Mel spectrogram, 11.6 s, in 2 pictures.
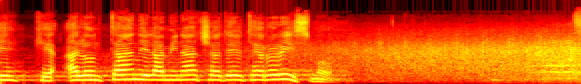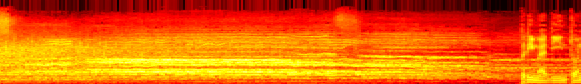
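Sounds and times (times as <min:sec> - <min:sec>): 
speech: 0:00.0 - 0:03.5, 0:11.0 - 0:11.6
large crowd applauding and cheering: 0:03.2 - 0:11.6.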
